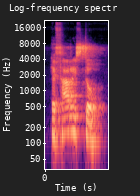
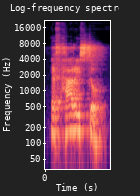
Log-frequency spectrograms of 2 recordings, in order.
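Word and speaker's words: ευχαριστώ: Eh haristo. Almost got it, Brian. Say f like an effort, then ha soft like a laugh. And resto with stress on the last part.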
